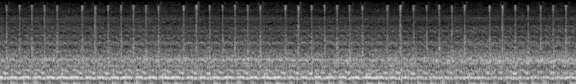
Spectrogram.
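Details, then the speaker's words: 1994 Ford F-450 7.3 diesel cranked on fresh temporary batteries after re-priming the oil pump housing: a loud, steady starter drone with regular compression beats, never catches. It smokes with blow-by from the air intake; owner suspects a tired engine and checks the glow plug system next. "well it's smoking foreign I think this thing is just so freaking tired you can see the blow-by coming out of the air induction system"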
